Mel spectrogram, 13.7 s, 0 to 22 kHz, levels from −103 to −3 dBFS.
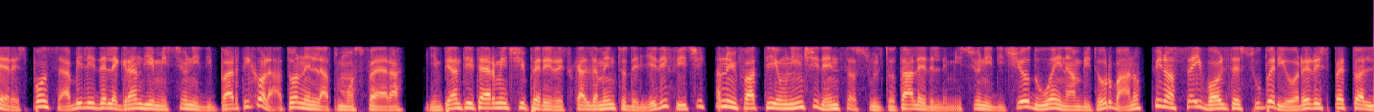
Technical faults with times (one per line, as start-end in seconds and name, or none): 0.00-13.74 Bluetooth CVSD headset codec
